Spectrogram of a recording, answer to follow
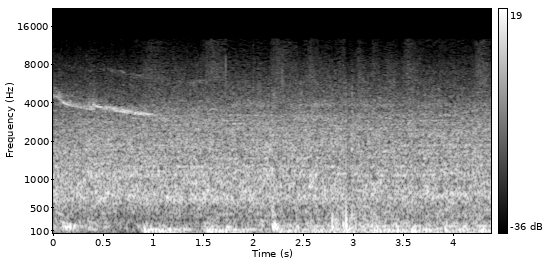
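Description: Stadium crowd cheering after a home touchdown, with band music playing over it in sustained notes from about a second in.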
